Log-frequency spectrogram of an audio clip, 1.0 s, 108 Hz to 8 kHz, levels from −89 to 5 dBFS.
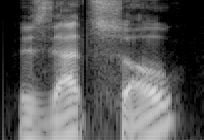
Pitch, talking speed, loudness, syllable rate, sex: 110 Hz, 175 wpm, -17 LUFS, 3.8 syllables/s, male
